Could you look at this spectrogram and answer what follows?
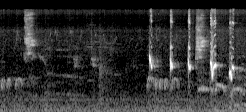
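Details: Yellow-vented bulbul singing in the morning to seek a companion, used as a lure. A few faint whistles and a buzzy note, silence, then six loud bubbly chirps in quick succession.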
